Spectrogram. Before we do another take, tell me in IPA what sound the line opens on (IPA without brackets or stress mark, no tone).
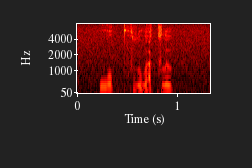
w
